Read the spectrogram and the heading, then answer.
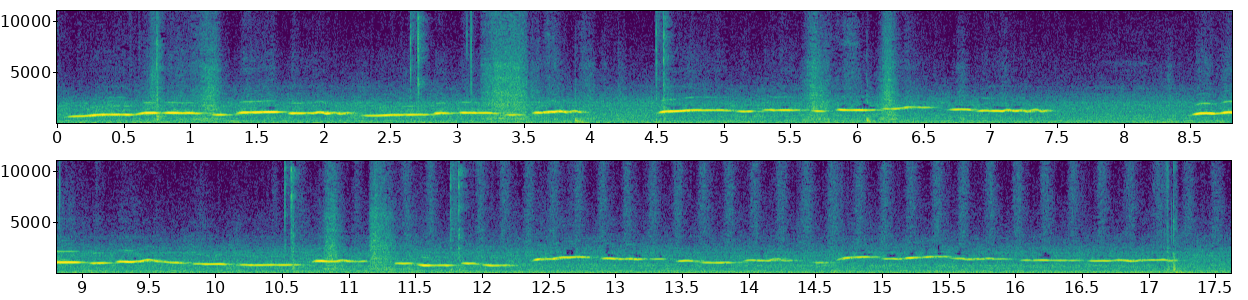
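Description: Someone whistles a wandering, continuous melody, rising and falling in pitch, close and clear, with occasional faint clicks and rustles in the background and no talking.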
